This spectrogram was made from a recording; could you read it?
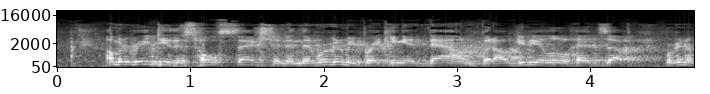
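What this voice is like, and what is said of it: Strained voice affected by a cold. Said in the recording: “my voice is this way because of a cold and because of a wonderful worship experience yesterday with 288 pastors. And I sang real loud.”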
